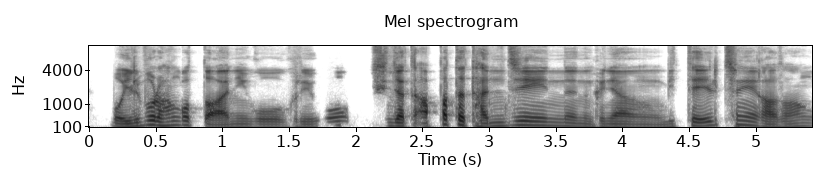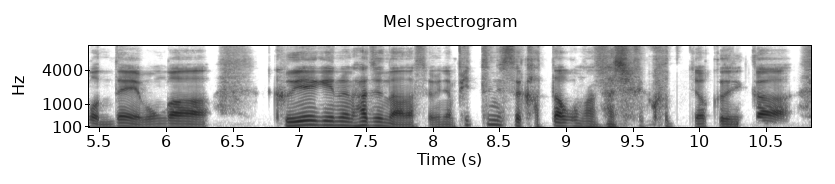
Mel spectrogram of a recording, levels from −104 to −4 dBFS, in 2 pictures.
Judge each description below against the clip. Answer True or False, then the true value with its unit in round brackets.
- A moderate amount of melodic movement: False (6.7 semitones)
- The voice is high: False (115 Hz)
